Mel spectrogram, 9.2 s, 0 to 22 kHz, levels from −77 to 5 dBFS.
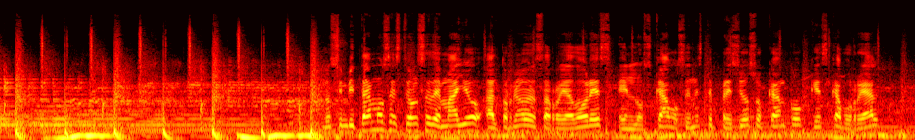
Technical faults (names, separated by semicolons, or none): hard clipping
